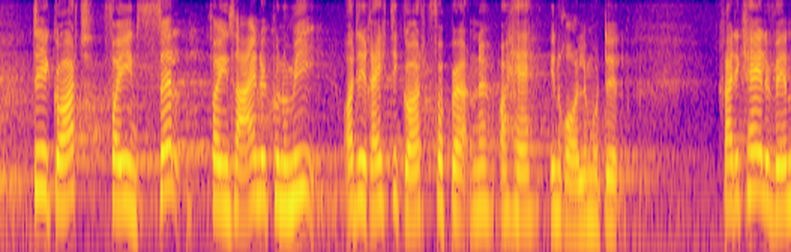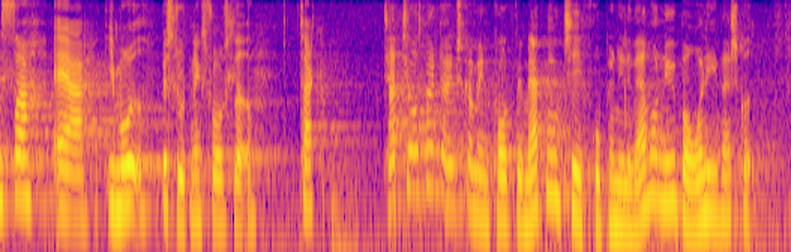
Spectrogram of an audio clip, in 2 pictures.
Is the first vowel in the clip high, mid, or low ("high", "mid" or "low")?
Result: mid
